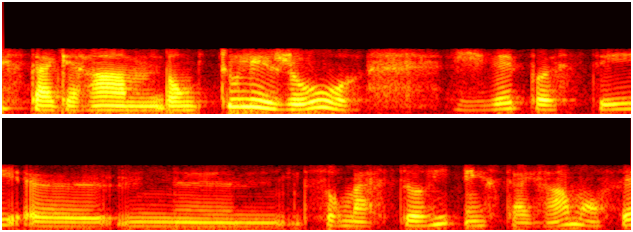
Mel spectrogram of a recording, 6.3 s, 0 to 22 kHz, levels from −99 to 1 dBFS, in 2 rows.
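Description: A speech clip carried over a GSM full-rate codec, with plainly audible buzzy, gravelly roughness from the pulse-excited vocal-tract model, which fits a 13 kbit/s full-rate coder. The line band runs roughly 250 Hz to 3.4 kHz, and nothing is present above 3.8 kHz. At 1.02 s the whole signal, speech and background alike, drops by about 4 dB in a single step, likely a microphone volume stepped down by the call software's automatic input-level control.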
